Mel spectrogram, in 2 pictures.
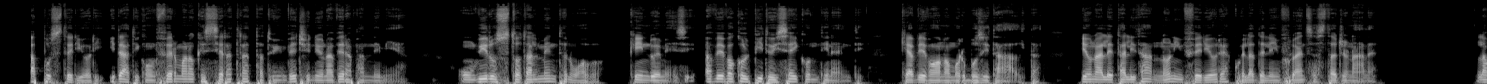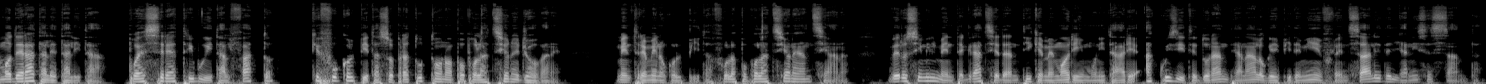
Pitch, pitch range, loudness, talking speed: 110 Hz, 95-130 Hz, -22 LUFS, 155 wpm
